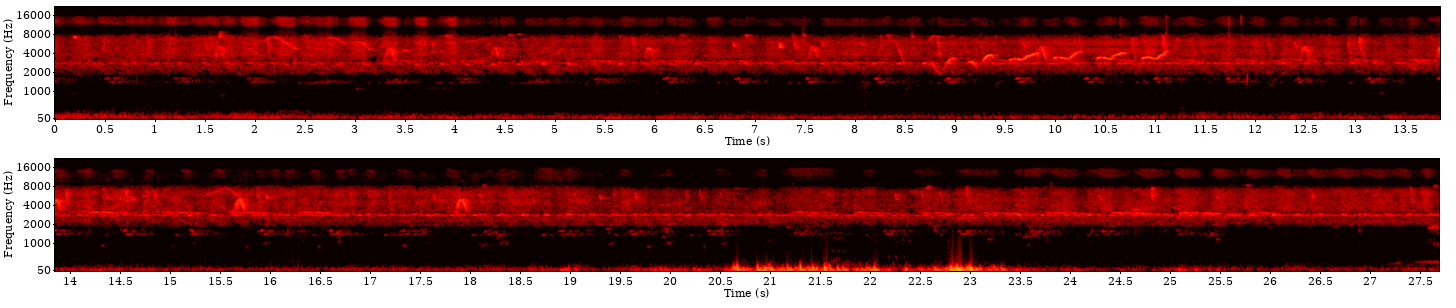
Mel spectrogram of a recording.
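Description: Outdoor insect and bird ambience: a steady high insect drone with a pulsing trill, over which small birds chirp with short whistled notes, including a quick run of rising notes about ten seconds in. A few low thumps come around twenty to twenty-three seconds in.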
